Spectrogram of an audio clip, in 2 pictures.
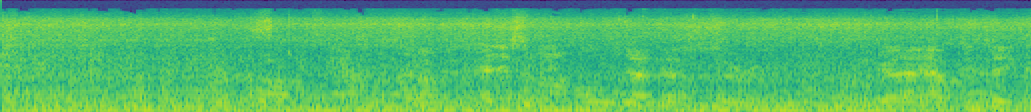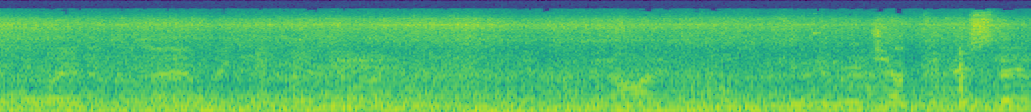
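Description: Vintage museum subway train running along the track, a steady low motor hum heard from on board, under the indistinct chatter of riders.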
